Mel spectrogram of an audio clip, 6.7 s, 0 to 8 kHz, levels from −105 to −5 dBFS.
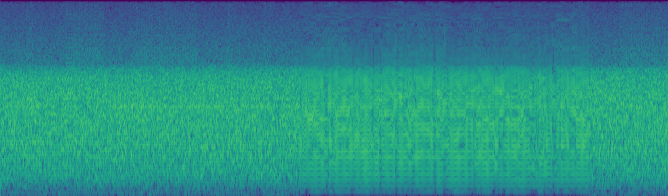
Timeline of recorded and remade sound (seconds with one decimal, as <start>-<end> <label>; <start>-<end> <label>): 0.0-3.0 recorded; 3.0-5.9 remade; 5.9-6.7 recorded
